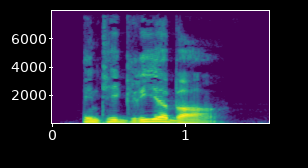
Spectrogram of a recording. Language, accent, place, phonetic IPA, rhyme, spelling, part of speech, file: German, Germany, Berlin, [ɪnteˈɡʁiːɐ̯baːɐ̯], -iːɐ̯baːɐ̯, integrierbar, adjective, De-integrierbar.ogg
- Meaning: 1. able to be integrated 2. able to be integrated, integrable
